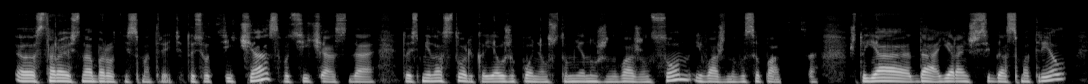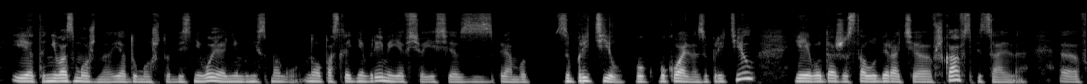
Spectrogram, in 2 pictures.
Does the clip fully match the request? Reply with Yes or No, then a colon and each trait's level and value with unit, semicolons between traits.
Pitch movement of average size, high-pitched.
No: average, 3.1 semitones; low, 130 Hz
